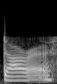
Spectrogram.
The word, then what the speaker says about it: Dara: Dara's a man, huh? Yeah. Okay. He's a man. How do you pronounce that name again? It's Dara, so it's like with the D as in dog. So Dara.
